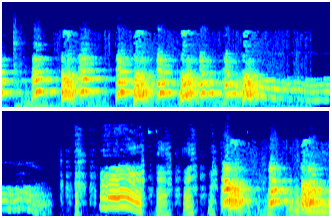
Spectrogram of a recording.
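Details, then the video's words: Rapid volley of barks from a dog leads into a sliding, falling howl-like whine, then a rising yelp and more barking at the end. "Ит дауысы | Dogs Barking Sound Effect | Лай собак"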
